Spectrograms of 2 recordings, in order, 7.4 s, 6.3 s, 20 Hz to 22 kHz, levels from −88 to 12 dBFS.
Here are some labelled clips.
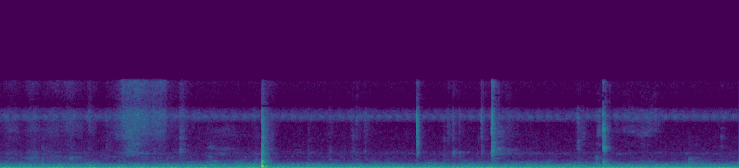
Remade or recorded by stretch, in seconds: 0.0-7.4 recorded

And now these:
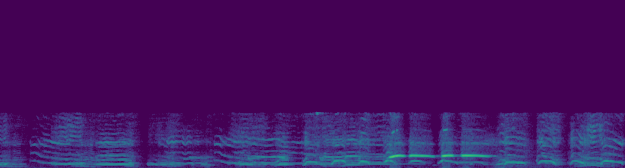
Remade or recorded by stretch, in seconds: 0.0-6.3 recorded

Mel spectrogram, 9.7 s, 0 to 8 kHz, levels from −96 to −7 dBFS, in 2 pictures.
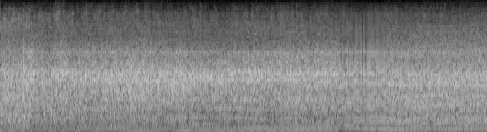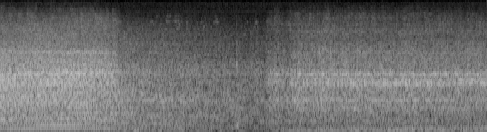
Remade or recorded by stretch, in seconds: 0.0-3.4 recorded; 3.4-3.9 remade; 3.9-9.7 recorded

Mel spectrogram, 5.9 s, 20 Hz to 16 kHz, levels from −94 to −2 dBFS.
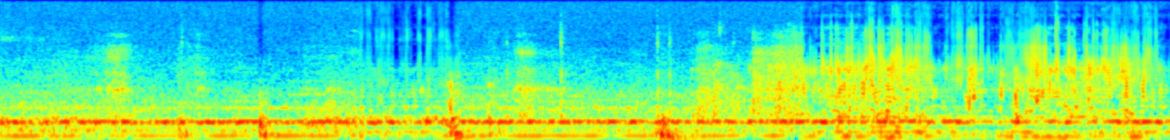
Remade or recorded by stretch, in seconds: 0.0-1.8 recorded; 1.8-2.3 remade; 2.3-4.0 recorded; 4.0-5.9 remade

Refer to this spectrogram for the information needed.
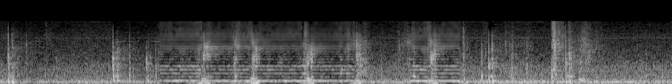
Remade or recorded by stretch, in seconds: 0.0-1.6 recorded; 1.6-3.6 remade; 3.6-4.1 recorded; 4.1-4.6 remade; 4.6-6.7 recorded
